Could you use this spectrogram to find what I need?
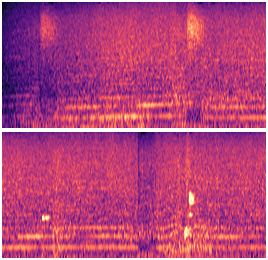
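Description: A racing car engine roars steadily, its pitch shifting with each gear change.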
